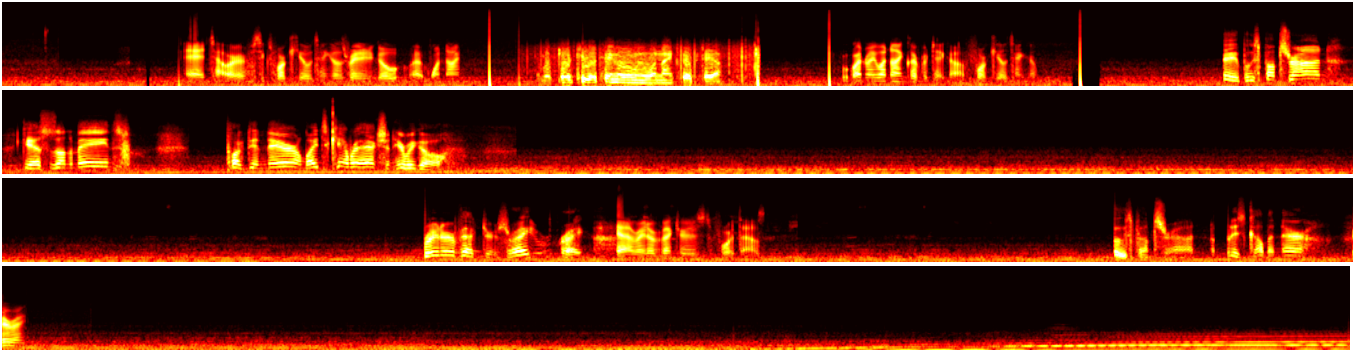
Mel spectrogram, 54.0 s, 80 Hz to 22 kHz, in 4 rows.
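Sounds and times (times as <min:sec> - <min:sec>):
twin propeller plane engines droning: 0:00.0 - 0:54.0.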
